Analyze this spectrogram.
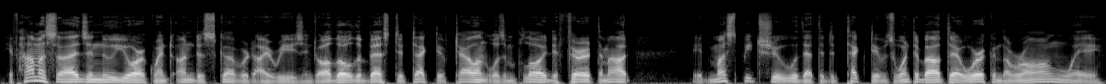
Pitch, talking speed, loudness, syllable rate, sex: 100 Hz, 190 wpm, -17 LUFS, 5.3 syllables/s, male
